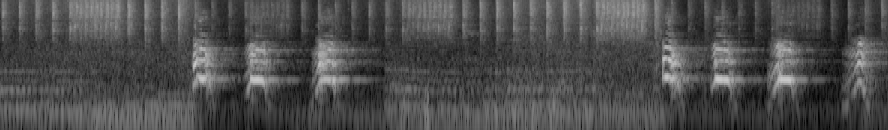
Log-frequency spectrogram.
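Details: Irene the Irish Setter barks at a water sprinkler in her backyard, three quick barks then a pause and four more, loud and evenly spaced, with the sprinkler's ticking and hiss underneath.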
